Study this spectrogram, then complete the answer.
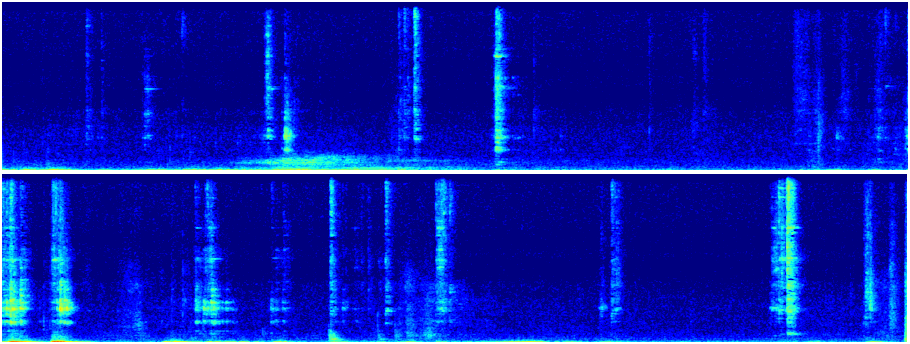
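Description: Small metal parts click and rattle.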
